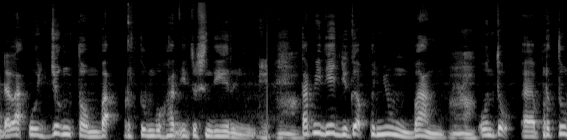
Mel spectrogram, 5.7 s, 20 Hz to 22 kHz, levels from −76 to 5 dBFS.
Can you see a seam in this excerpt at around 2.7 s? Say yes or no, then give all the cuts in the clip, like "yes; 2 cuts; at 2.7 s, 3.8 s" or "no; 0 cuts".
yes; 1 cut; at 2.7 s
